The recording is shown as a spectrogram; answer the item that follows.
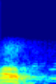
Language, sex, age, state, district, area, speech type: Kannada, male, 18-30, Karnataka, Gulbarga, urban, conversation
